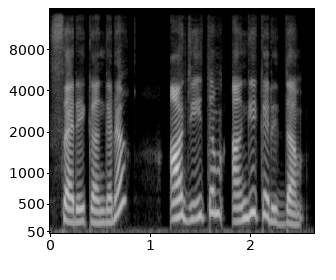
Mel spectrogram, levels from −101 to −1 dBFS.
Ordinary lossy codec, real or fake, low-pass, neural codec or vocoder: none; fake; 14.4 kHz; autoencoder, 48 kHz, 128 numbers a frame, DAC-VAE, trained on Japanese speech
